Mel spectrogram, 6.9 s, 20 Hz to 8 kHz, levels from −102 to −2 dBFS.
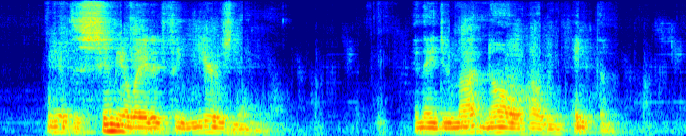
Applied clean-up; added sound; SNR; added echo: neural separator model SepFormer DNS4.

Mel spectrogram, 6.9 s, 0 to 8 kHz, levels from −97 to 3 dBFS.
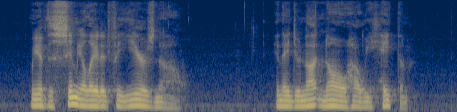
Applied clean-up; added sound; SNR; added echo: none; none; none; none.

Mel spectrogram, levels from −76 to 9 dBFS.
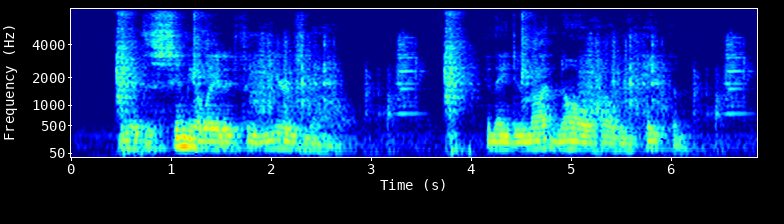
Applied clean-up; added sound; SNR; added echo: none; Squeak; 10 dB; reverberation time 0.4 s.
